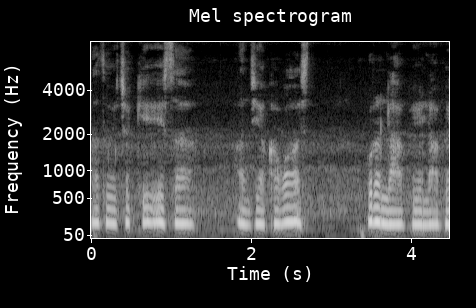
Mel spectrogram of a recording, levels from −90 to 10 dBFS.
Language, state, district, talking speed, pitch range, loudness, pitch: Idu Mishmi, Arunachal Pradesh, Lower Dibang Valley, 120 wpm, 160-180 Hz, -15 LUFS, 170 Hz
